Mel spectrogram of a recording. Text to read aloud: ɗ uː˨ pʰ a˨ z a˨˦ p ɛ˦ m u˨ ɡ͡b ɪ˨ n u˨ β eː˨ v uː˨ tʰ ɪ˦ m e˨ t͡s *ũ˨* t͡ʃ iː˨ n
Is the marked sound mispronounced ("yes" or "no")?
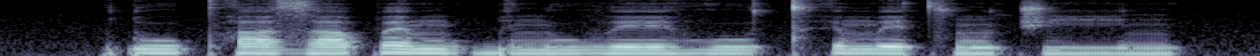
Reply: no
